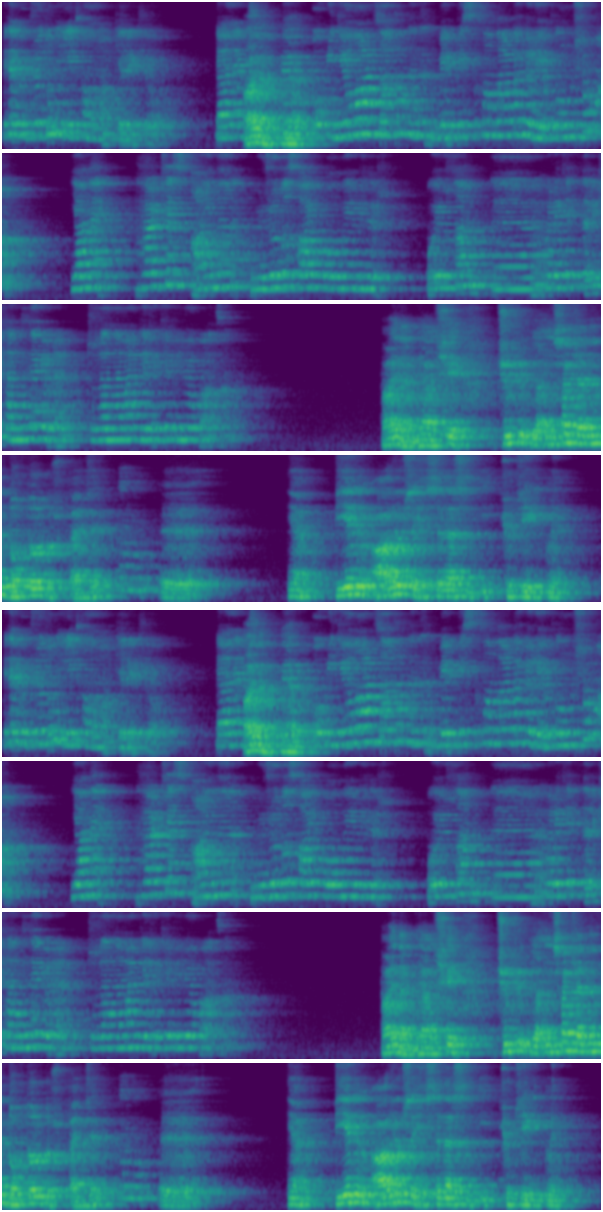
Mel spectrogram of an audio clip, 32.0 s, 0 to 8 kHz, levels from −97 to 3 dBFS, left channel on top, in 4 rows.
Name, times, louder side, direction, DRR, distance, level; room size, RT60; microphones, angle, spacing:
voice 1, 0.0-2.1 2.8-3.3 3.7-8.1 8.9-9.3 9.8-13.1 13.6-19.0 25.5-25.9, equal, 30° left, -8 dB, 0.5 m, -37 dB
voice 2, 3.2-4.0 21.0-25.3 26.0-26.6 27.8-28.1 28.4-31.4, equal, 50° right, -3 dB, 0.6 m, -26 dB
3.1 x 2.3 x 2.7 m, 1.4 s
head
